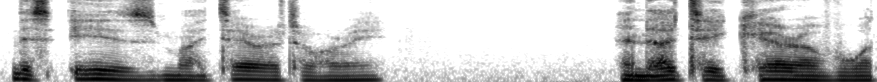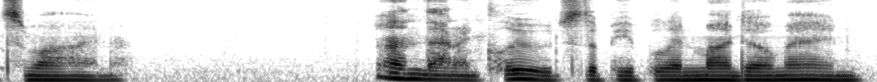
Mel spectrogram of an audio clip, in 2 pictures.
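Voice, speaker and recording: A man playing an aging dragon mafia boss in a roleplay audio drama, speaking in a smooth, deliberate, courtly manner with veiled menace. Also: fairly low pitch, little pitch movement. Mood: composed, authoritative. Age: older.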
